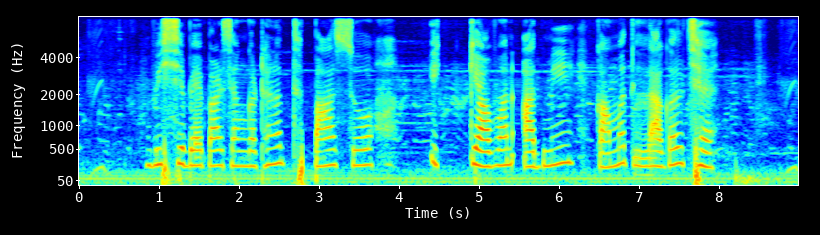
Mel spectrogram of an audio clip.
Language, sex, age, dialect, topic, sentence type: Magahi, female, 18-24, Northeastern/Surjapuri, banking, statement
